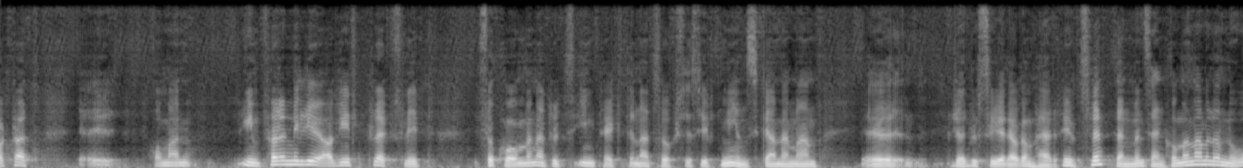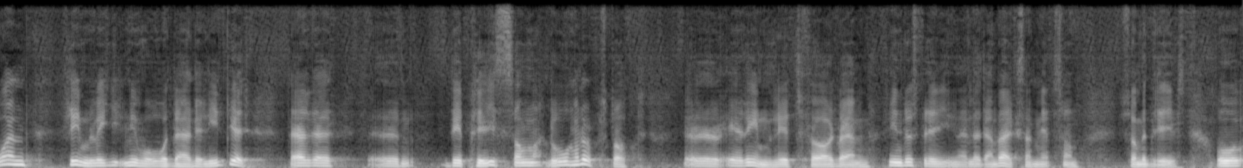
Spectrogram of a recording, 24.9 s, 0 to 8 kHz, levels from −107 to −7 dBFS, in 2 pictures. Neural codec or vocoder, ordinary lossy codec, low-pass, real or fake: codec, 16 kHz, 1 kbps, FunCodec, trained on Chinese and English, 50 frames a second; none; none; fake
